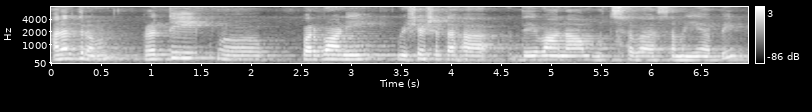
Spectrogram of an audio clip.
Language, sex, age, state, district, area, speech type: Sanskrit, female, 60+, Tamil Nadu, Thanjavur, urban, spontaneous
